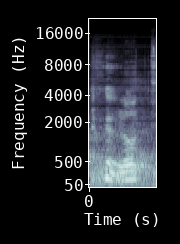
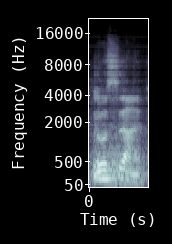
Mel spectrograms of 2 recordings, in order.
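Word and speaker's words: Roth: 그리고 지금 오영환 선수가 제대로 발음을 했는데 로트 로트 로트 로스 로스 아니라고 합니다 혼났어요 로트에 로트 우리 그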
